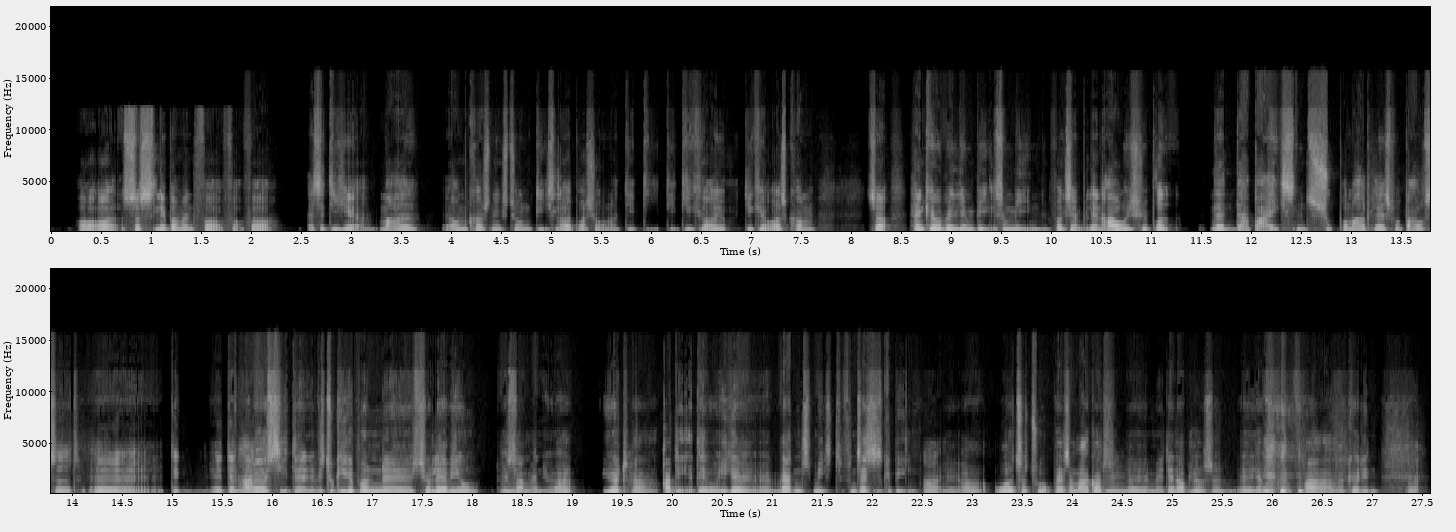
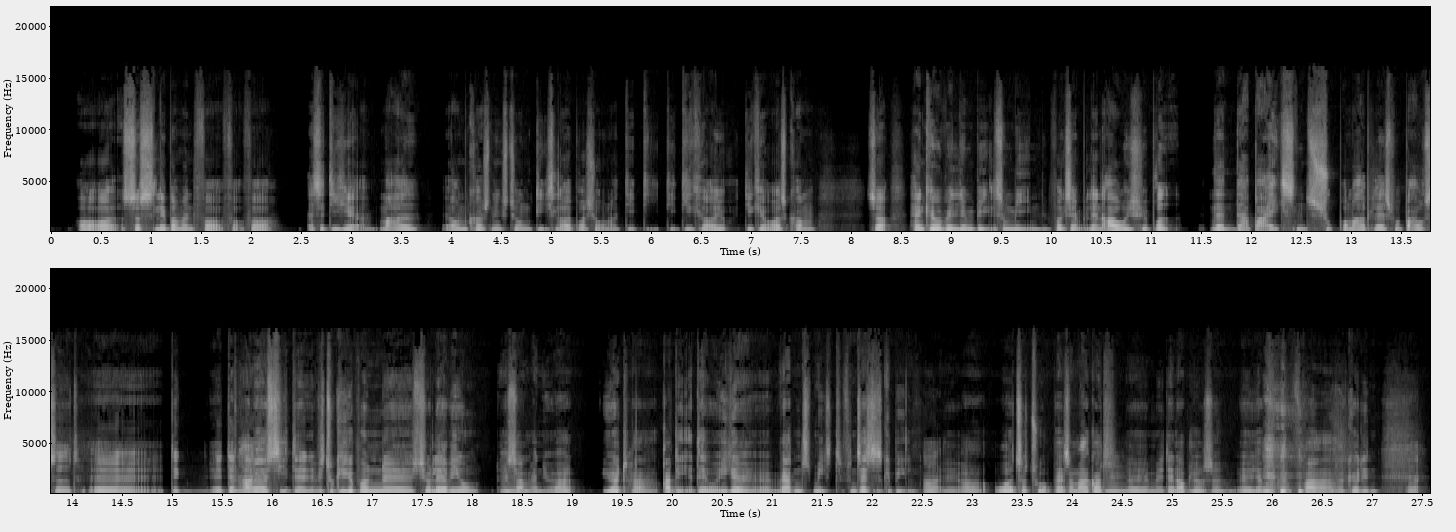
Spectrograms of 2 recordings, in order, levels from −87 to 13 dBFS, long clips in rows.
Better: second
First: garbled, watery; slightly; nothing above 16 kHz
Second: none

